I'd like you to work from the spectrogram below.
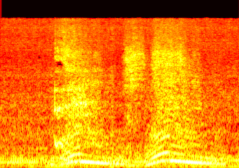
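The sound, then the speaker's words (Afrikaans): A fancy car's engine revs twice in quick succession, each rev climbing sharply in pitch and then winding back down, loud, with no voices. “Ek het jou nou 'n fancy kar sien verbykom, so twee blokke terug.”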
